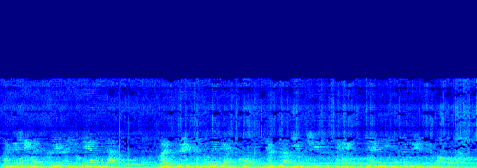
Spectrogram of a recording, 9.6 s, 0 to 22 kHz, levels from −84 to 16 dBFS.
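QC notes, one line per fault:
throughout: HE-AAC compression, likely, heavy, at a low bitrate around 16 kbps. Nothing remains above about 11.8 kHz, and the upper band is rebuilt from copied lower bands, so the treble sounds gritty and metallic and its harmonics don't line up. That is unlike plain low-pass dulling, which loses brightness instead.
0.55 s: loud pop, a single sharp impulse about 20 dB above the sound, with the audio carrying on beneath it. This is likely a voltage step from a plug, switch or static discharge. It is a brief transient added on top, not a dropout or a gap in the signal.
2.37–2.58 s: loud pop, two pops in quick succession about 20 dB above the sound, likely from the same kind of electrical step and its ringing. The sound continues underneath, which separates it from a click caused by a buffer or sync break.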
